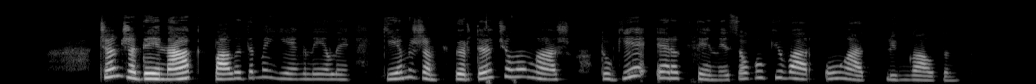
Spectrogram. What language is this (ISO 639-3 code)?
chm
